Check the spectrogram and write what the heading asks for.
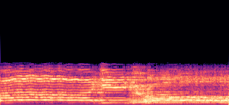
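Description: A man singing a slow hymn, holding long drawn-out notes, with a slide down in pitch and back up about a second and a half in.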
